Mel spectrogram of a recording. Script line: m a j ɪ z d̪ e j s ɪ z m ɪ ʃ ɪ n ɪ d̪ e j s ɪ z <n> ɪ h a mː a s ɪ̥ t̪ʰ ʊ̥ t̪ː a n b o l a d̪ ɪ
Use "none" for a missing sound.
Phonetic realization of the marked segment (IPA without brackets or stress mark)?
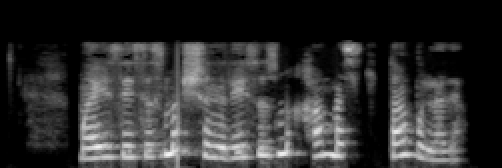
m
